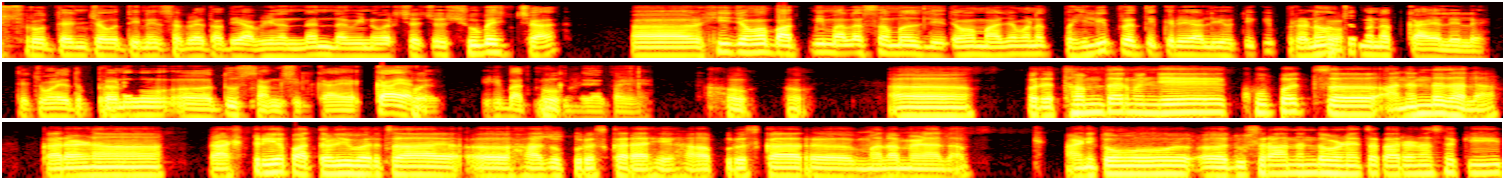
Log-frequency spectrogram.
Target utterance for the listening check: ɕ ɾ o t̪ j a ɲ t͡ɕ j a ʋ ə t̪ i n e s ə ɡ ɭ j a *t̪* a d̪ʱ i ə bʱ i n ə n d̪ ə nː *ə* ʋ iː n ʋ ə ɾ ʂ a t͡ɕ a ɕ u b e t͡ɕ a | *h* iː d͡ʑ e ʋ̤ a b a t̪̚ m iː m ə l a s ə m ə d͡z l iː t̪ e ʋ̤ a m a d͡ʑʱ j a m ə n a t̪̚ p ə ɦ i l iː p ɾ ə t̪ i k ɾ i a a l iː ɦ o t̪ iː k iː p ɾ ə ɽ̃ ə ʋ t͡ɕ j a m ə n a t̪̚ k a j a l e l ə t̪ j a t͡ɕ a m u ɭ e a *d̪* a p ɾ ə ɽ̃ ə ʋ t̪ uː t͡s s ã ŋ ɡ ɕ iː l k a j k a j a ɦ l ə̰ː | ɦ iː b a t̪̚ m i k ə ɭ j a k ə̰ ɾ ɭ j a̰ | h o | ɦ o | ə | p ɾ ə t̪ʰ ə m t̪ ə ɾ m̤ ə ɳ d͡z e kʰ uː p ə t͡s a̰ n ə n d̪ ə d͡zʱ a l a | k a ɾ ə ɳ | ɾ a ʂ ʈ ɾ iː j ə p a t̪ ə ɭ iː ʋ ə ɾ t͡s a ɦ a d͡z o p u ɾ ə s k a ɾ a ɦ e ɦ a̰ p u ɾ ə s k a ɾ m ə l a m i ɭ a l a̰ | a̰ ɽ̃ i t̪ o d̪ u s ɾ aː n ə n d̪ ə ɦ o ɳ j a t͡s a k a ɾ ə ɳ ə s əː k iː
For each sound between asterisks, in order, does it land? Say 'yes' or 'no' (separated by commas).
yes, yes, yes, no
